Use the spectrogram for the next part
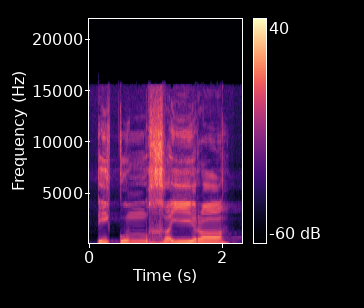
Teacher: Mim sukun dibaca jelas tanpa mendengung idhar syafawi.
